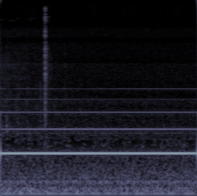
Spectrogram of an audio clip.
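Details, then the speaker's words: Nissan Armada front parking sensor: single steady high-pitched beep held continuously, falsely alerting on dirt or road lines when stopped; muted only by pressing the button. "when you're on the road though and you stop it will pick up every line at a stop sign or a stop light until you be careful there's a line so"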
